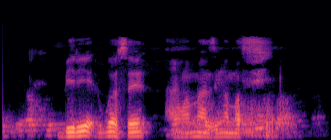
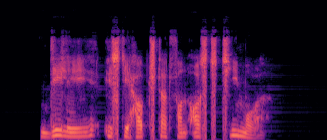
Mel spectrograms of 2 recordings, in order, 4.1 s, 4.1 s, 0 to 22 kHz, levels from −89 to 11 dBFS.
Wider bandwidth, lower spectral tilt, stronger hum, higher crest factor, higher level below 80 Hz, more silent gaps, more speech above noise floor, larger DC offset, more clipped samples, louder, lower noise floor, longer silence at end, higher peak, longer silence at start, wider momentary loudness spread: second, 7.6 kHz vs 10 kHz; first, -7 dB/octave vs -3.5 dB/octave; neither; about the same, 18 dB vs 20 dB; about the same, -56 dBFS vs -52 dBFS; neither; second, 26 dB vs 57 dB; neither; neither; about the same, -18 LUFS vs -19 LUFS; second, -43 dBFS vs -77 dBFS; second, 0.45 s vs 0.8 s; about the same, -2 dBFS vs 0 dBFS; second, 0.05 s vs 0.5 s; first, 18 LU vs 10 LU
